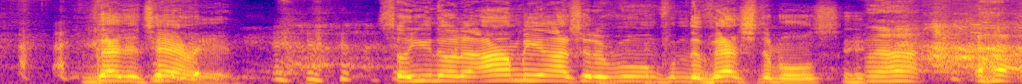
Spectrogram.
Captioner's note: laughing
